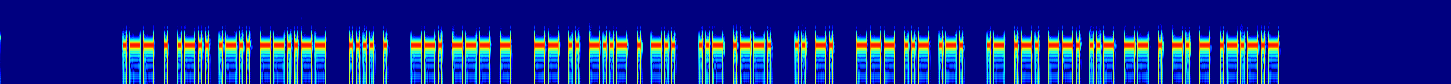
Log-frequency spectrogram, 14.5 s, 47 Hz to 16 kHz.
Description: Morse code, heard as a keyed tone, about 34 wpm, 700 Hz. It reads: WELL, HE GOT MIXED UP IN OUR ARGUMENT.
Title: Sentences from Top 1500 Words 35wpm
